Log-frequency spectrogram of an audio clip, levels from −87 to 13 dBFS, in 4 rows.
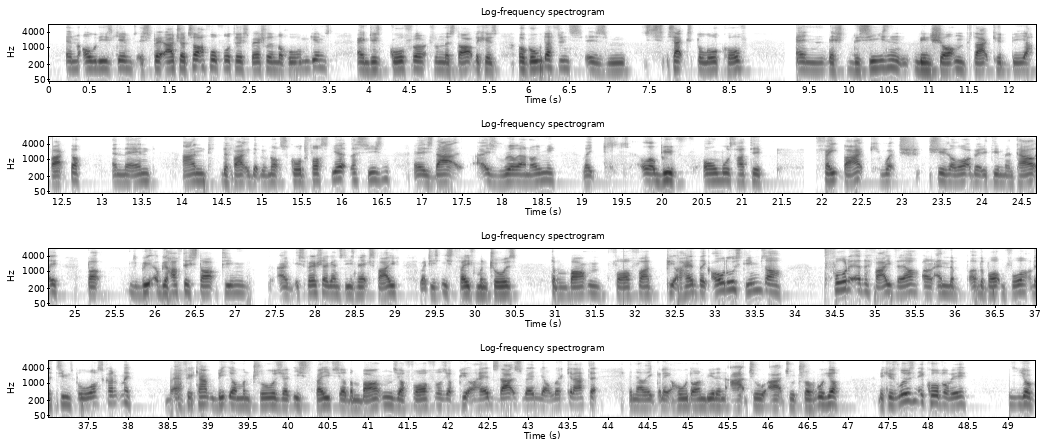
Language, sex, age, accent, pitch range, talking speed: English, male, 20-39, British, 125-145 Hz, 195 wpm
